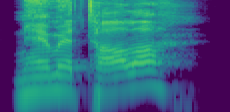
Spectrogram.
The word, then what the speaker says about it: Nehmetallah: I'm going to say Nehmetallah. How close? – 99%.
